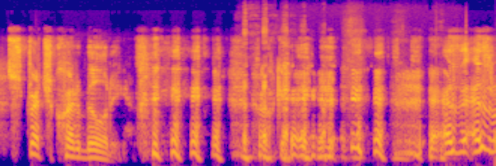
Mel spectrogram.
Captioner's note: chuckling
